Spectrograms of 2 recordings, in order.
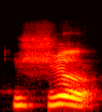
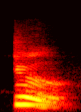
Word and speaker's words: je: So we say je. Jew.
